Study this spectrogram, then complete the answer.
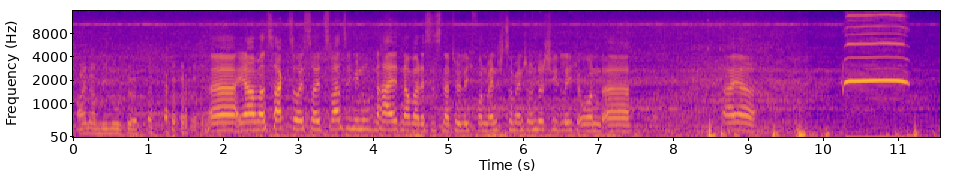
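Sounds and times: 
speech: 0:00.0 - 0:07.6, 0:08.7 - 0:09.3
laughter: 0:00.7 - 0:02.2
soft low thumps: 0:01.3 - 0:11.5
sharp piercing whistle blast: 0:10.2 - 0:11.3.

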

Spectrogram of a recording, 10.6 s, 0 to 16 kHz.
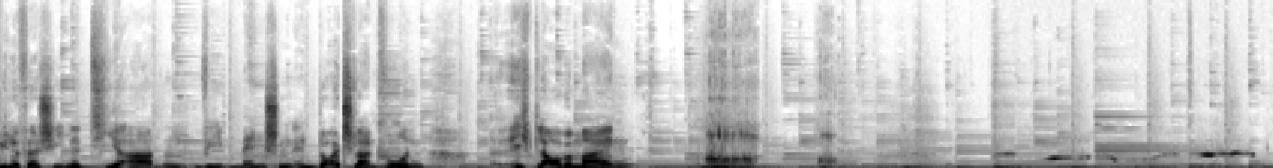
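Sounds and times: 
speech: 0:00.0 - 0:05.3
pig squealing and snorting: 0:05.8 - 0:07.1
wavering sliding whistles sound effect: 0:08.3 - 0:10.5.

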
